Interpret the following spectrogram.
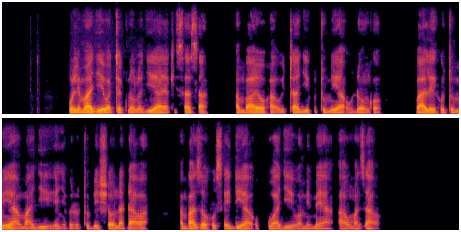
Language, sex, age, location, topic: Swahili, male, 25-35, Dar es Salaam, agriculture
